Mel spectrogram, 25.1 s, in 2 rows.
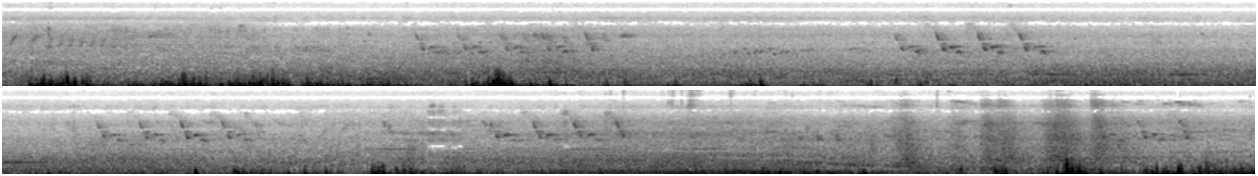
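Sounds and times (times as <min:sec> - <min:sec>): constant low rumble: 0:00.0 - 0:25.0
sharp bumps: 0:21.2 - 0:24.4.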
